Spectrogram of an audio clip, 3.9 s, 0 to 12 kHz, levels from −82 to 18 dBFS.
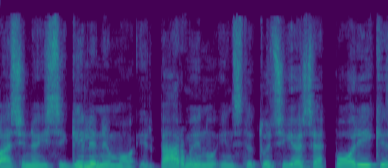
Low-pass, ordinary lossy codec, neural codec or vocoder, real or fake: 10.8 kHz; AAC, 48 kbps; none; real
